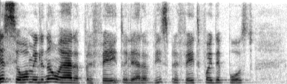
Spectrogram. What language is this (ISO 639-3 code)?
por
